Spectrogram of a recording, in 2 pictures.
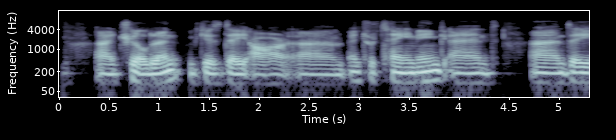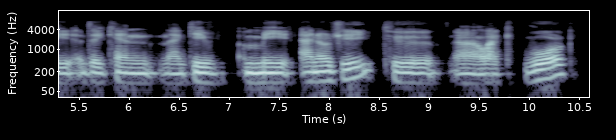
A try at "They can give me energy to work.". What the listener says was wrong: Again, pronunciation does feel a little bit staccato here. They can give me energy to work. What we find with a natural flow of speech is that the person who's speaking doesn't need to access the language.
